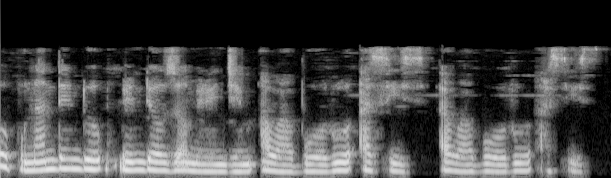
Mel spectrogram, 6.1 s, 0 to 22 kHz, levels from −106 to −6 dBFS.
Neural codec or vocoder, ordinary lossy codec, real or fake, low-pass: none; AAC, 32 kbps; real; 7.2 kHz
